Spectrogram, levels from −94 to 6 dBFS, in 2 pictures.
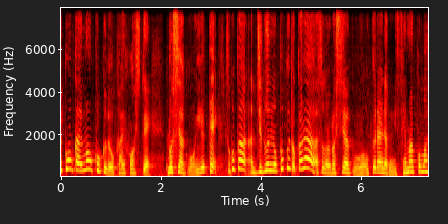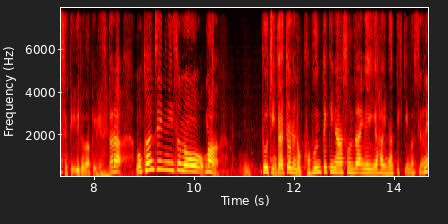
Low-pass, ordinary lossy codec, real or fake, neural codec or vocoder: none; none; fake; codec, 16 kHz, 2 kbps, X-Codec, HuBERT features, trained on general audio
